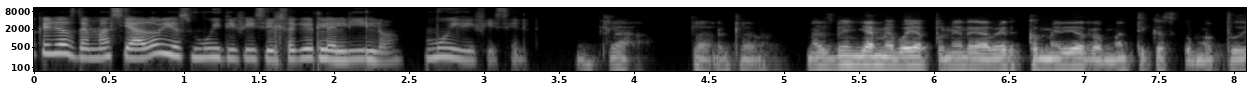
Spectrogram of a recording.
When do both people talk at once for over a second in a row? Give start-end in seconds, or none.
none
